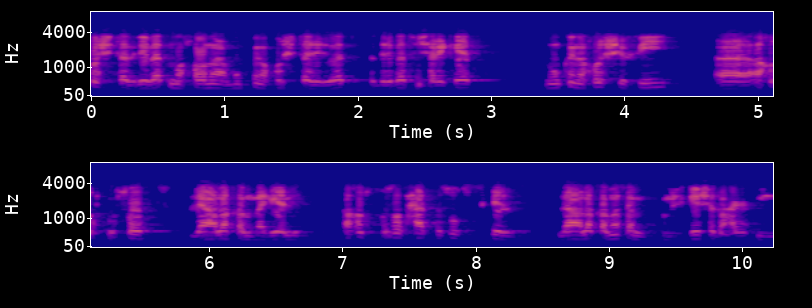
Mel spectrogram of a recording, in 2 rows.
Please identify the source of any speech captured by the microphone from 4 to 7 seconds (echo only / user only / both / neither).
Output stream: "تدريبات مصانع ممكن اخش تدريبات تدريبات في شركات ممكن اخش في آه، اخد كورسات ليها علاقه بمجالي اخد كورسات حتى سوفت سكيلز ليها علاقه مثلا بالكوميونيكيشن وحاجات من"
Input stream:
echo only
